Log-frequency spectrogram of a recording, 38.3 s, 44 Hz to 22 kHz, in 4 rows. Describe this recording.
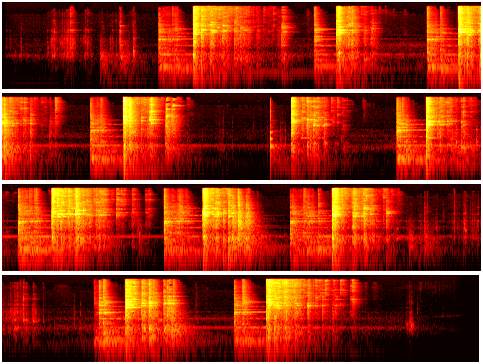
parking place in front of supermarket. stafsäter recordings. recorded july, 2008.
